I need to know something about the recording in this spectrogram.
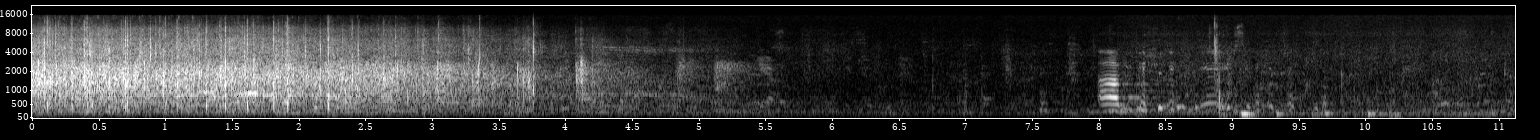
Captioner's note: applause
